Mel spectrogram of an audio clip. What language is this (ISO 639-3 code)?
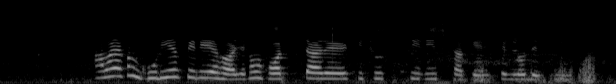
ben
